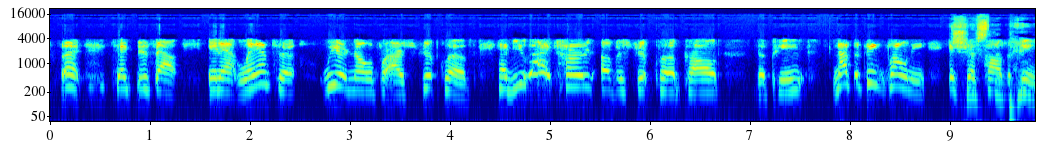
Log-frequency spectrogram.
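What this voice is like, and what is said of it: Slightly congested, stuffy voice. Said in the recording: “if I sound a little congested, oh my gosh, yeah, this early morning pollen is getting me”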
